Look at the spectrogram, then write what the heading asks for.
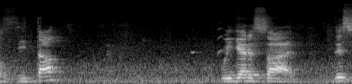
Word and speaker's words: theta: It's called theta. It's spelled t h e t a in the Greek alphabet.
